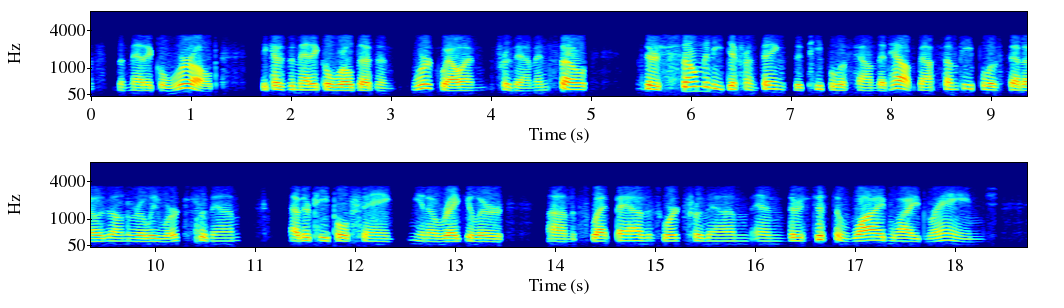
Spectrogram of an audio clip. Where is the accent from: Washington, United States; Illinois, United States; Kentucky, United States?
Kentucky, United States; I'm from Kentucky, and we know how to pronounce all words perfectly.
